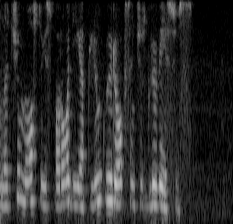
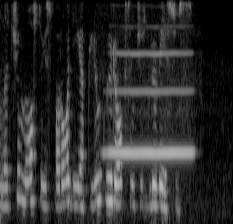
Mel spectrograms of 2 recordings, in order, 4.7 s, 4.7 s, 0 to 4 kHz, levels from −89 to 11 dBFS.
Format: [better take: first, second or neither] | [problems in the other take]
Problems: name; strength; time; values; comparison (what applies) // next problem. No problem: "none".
first | background sound (Wind instrument, woodwind instrument); 3 dB above the speech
